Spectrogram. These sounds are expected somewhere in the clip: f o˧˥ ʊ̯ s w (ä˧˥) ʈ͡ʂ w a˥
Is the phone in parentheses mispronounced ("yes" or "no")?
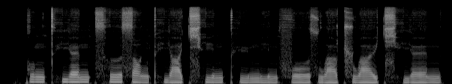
no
